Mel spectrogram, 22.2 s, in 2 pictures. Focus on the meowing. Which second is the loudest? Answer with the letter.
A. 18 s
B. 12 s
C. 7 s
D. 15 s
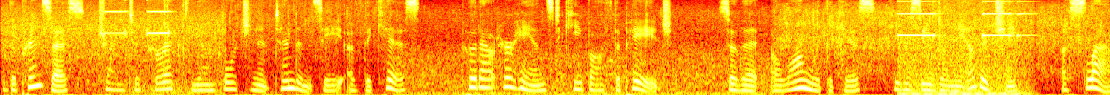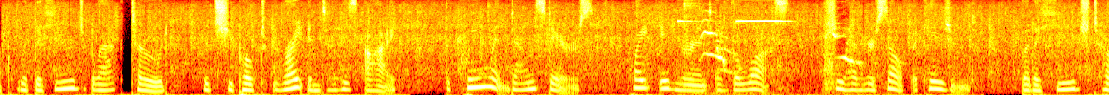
A.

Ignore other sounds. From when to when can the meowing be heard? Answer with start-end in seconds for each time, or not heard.
17.6-19.8.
